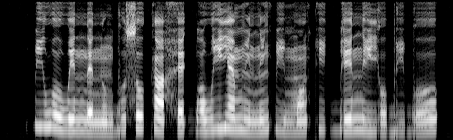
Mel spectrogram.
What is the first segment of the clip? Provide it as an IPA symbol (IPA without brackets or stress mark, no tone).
k͡p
